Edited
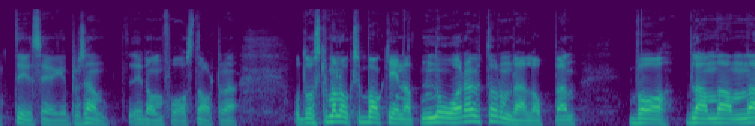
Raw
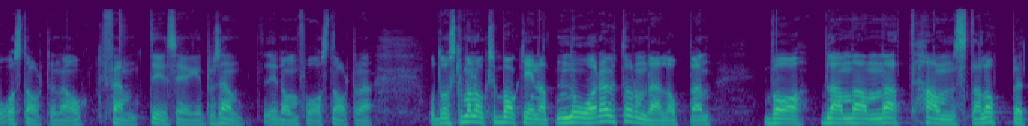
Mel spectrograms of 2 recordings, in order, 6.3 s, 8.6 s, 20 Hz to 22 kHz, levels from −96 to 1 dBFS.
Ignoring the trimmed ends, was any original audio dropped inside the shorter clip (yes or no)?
no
